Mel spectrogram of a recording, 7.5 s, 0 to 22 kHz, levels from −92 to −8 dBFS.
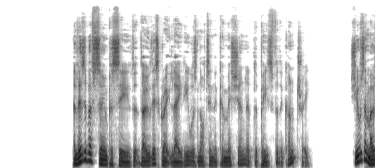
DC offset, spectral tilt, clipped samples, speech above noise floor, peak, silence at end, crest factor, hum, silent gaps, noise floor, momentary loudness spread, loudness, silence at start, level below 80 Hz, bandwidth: under 0.1%; -5.5 dB/octave; under 0.1%; over 67 dB; -6 dBFS; 0 s; 18 dB; none; 6.27-6.98 s; under -90 dBFS; 10 LU; -24 LUFS; 1.45 s; -40 dBFS; 18 kHz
